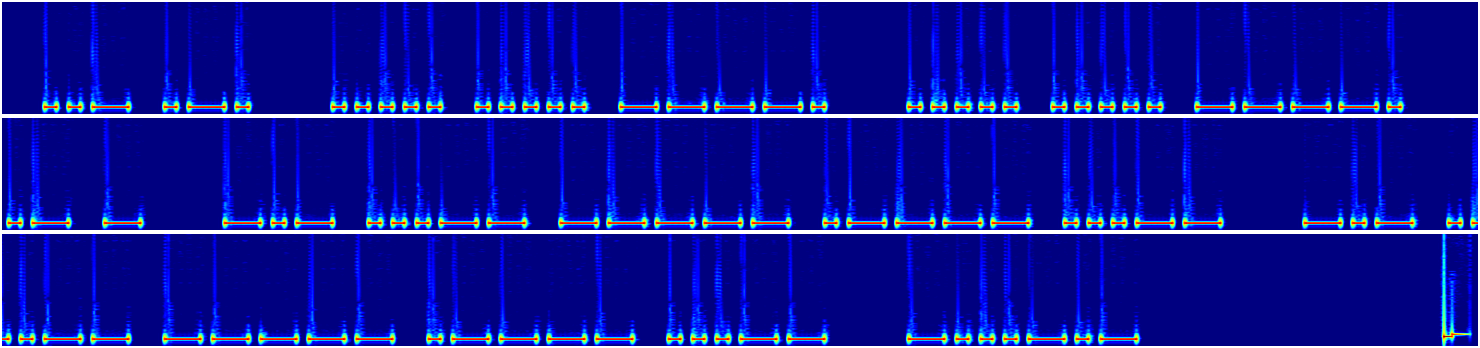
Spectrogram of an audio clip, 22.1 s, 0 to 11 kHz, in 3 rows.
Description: Morse code, heard as a keyed tone, about 20 wpm, 700 Hz. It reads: UR 559 559 AT K3013 K3013 <BK>
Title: POTA QSO Practice - 20wpm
